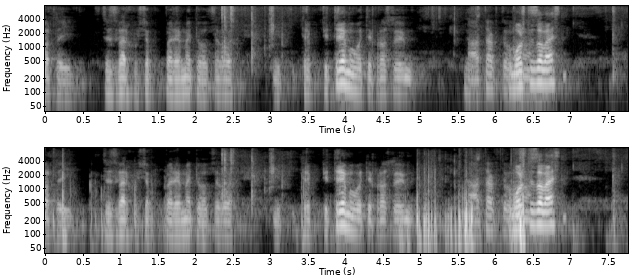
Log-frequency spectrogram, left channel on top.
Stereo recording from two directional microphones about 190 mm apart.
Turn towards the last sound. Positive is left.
turn(degrees=10)  # may be behind; listen again after turning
